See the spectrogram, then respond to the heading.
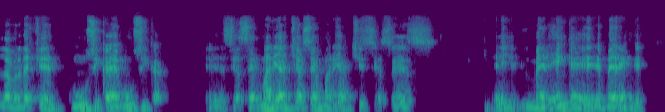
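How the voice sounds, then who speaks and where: This man speaks in a Salvadoran accent at a moderate pace. His pitch swings very widely. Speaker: podcast host. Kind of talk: casual interview.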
